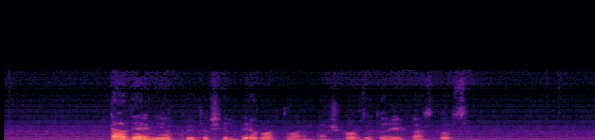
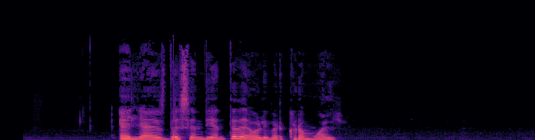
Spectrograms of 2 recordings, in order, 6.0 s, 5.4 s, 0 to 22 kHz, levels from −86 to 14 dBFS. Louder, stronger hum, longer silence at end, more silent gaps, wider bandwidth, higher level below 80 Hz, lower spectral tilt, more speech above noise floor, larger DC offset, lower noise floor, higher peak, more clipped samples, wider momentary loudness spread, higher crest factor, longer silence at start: first, -23 LUFS vs -28 LUFS; neither; second, 1.3 s vs 2 s; neither; second, 11 kHz vs 15.5 kHz; first, -56 dBFS vs -66 dBFS; first, -9 dB/octave vs -4.5 dB/octave; second, 29 dB vs 44 dB; neither; second, -51 dBFS vs -70 dBFS; first, -2 dBFS vs -12 dBFS; neither; first, 17 LU vs 9 LU; about the same, 22 dB vs 18 dB; about the same, 1.1 s vs 1.2 s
